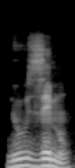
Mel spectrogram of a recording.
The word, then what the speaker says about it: nous aimons: Now, there are many different types of liaison in French, but the S is always going to be a Z sound when we make the liaison. Nous aimons.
